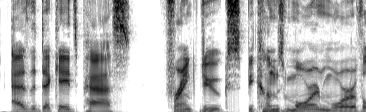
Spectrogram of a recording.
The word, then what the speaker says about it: Dux: Yeah, it looks like our boy Frank Dukes, which makes sense, but Dukes is how it's pronounced, not Ducks, even though I've been saying Ducks, because it's spelled D-U-X, Ducks.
